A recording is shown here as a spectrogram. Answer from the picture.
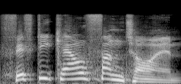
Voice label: Cheer, voice commands male; svencoop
